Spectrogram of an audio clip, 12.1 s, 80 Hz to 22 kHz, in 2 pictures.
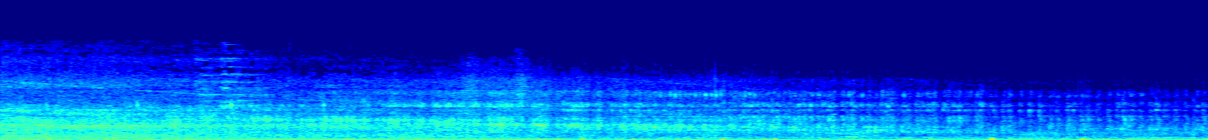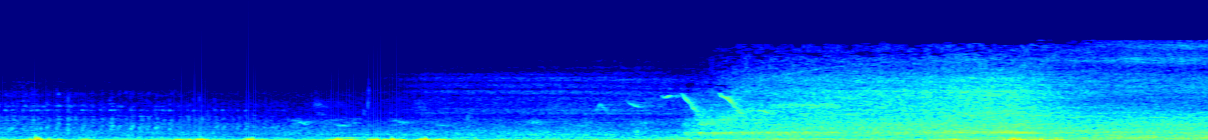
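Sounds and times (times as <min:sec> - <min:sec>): wind buffeting microphone: 0:02.3 - 0:12.0.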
